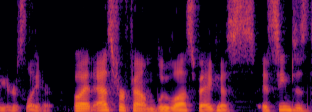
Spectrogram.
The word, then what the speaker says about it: Fontainebleau: on patreon man uh Fountain Blue fonte blue actually no no you're not even going to get that fancy wording no we're going to go back to Fountain you don't deserve the fancy pronunciation because there's nothing luxurious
